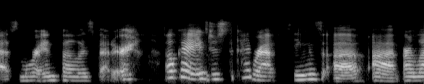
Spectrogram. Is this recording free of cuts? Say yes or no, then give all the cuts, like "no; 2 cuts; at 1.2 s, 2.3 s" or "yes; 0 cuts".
no; 2 cuts; at 2.1 s, 2.5 s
